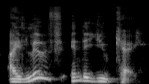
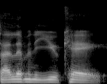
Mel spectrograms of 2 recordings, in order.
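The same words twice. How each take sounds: First: It is said in a put-on British accent. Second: It is said in the speaker's ordinary American accent.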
